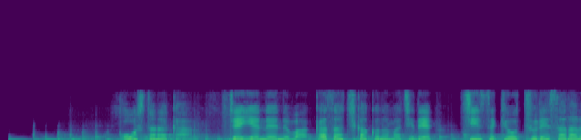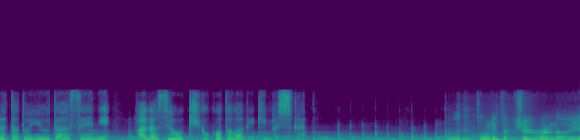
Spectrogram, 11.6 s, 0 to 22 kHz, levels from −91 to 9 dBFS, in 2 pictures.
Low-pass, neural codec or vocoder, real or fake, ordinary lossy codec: none; codec, 16 kHz, 0.9 kbps, LongCat-Audio-Codec; fake; none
